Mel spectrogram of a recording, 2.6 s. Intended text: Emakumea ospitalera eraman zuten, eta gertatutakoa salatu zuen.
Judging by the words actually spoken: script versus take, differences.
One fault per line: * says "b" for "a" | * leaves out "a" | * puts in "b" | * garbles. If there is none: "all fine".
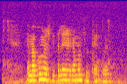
* leaves out "eta gertatutakoa salatu"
